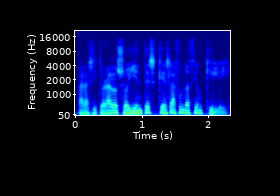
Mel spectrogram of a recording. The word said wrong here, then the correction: Qili: Eh, bueno, eh, corrección pequeñita, se pronuncia Chili,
